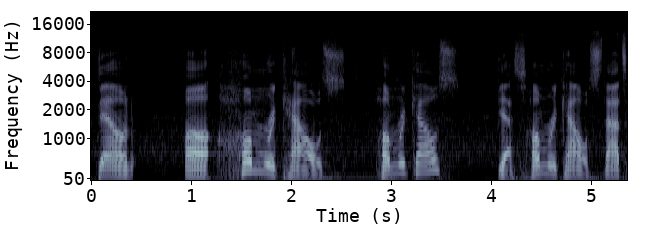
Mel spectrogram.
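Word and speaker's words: Humrichous: Humriaus. That's how it's pronounced. Waggler Stoyakovich. Humric. Humouse. Humouse. Humriaus. I know it's a ch, but I listened to it before this game started.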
